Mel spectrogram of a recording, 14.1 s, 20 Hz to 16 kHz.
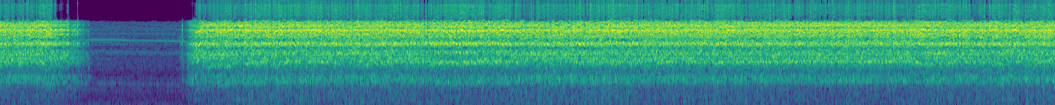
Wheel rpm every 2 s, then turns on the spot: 100, 130, 220, 220, 230, 230, 230.
none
